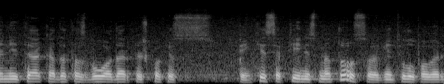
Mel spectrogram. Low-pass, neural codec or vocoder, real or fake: 14.4 kHz; none; real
